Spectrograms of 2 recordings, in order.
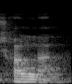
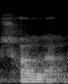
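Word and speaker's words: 설날: বছরের প্রথম দিন হচ্ছে সল্লাল আপনারা এটা উচ্চারণ করবেন সল্লাল কারণ রিউলের পরে যদি নিউন থাকে তখন নিউ এর উচ্চারণও ল এর মত হয় সল্লাল ইনা অথবা শিক মানে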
